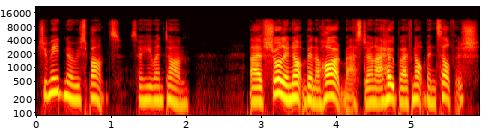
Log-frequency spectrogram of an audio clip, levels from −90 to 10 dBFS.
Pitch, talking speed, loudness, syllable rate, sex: 195 Hz, 215 wpm, -19 LUFS, 6.1 syllables/s, female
